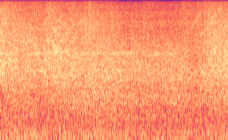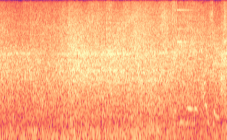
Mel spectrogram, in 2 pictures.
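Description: Thrusters roar steadily.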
